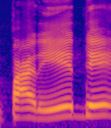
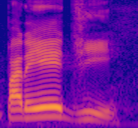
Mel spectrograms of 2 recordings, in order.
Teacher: esse E final, átono, a nossa tendência é transformá-lo em I. Então eu não falo parede, eu falo parede.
